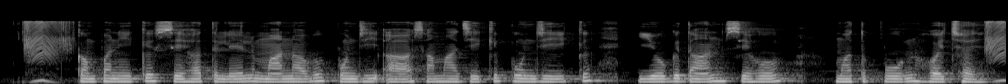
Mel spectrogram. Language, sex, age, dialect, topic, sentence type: Maithili, male, 18-24, Eastern / Thethi, banking, statement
